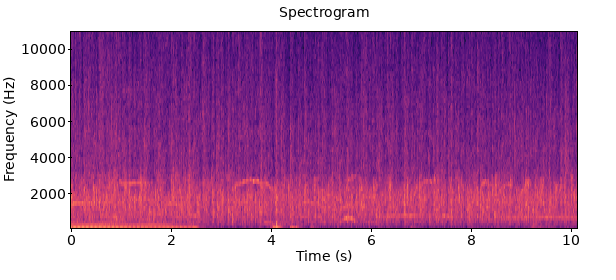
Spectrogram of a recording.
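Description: Audience applauding, with a few whoops, as the final acoustic guitar chord rings out and fades about two seconds in. A few low thumps come around four to five seconds in.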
